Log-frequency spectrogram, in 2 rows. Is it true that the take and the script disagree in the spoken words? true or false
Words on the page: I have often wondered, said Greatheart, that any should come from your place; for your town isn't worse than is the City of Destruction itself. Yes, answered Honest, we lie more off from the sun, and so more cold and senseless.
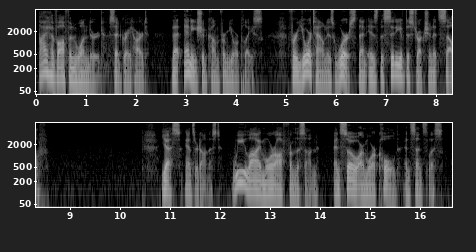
true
